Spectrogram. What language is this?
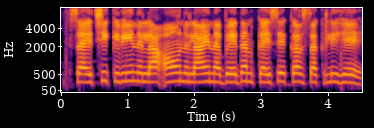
Magahi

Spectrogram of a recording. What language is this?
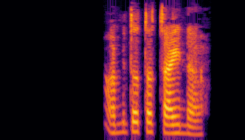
Bangla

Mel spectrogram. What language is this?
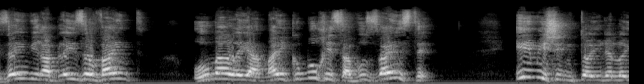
Hebrew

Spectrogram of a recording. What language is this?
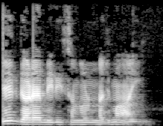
Gujari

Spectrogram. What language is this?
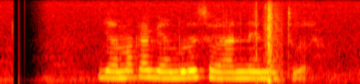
Sinhala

